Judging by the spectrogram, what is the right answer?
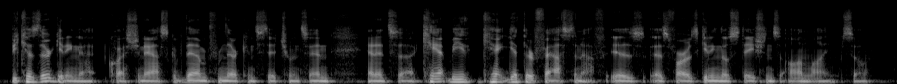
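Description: A man with an American accent, fairly low in pitch with vocal fry and very wide pitch swings, at a moderate pace with hardly any pauses, on a very clean recording with a silent background. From Idaho. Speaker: fire chief. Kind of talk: interview. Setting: studio.

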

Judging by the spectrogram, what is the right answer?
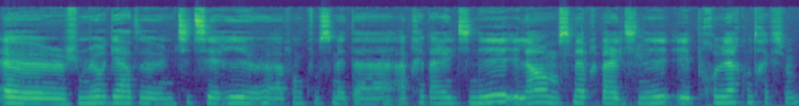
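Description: A woman at a medium pitch and moderate pace, dark and mellow in tone, flat and monotone, with big swings in loudness and hardly any pauses. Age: 20s. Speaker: journalist and mother sharing birth story. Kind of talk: testimony.

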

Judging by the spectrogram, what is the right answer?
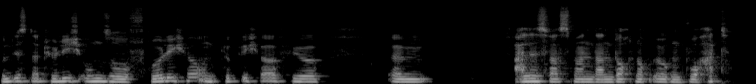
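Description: On a very clean recording with a silent background, a man with a somewhat breathy voice at medium pitch talks at a very slow pace with fairly even intonation. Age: 20s. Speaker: nursing trainee. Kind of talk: casual chat.

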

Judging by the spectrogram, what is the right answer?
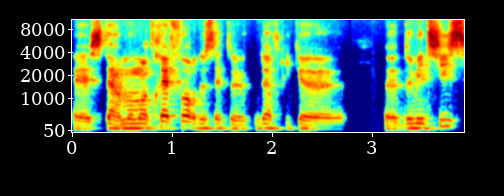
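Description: A man's somewhat breathy, dark, mellow voice at a medium pitch, very slow in pace, with ordinary pitch variation over a quiet background. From Senegalese heritage. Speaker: football journalist. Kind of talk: casual chat. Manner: halting.

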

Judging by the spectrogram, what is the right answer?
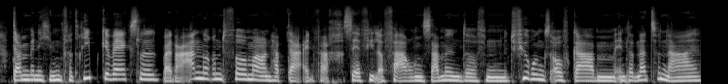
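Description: A woman's very fast, lively-toned speech with hardly any pauses. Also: medium pitch for a woman. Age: 30s. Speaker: professor. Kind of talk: interview.

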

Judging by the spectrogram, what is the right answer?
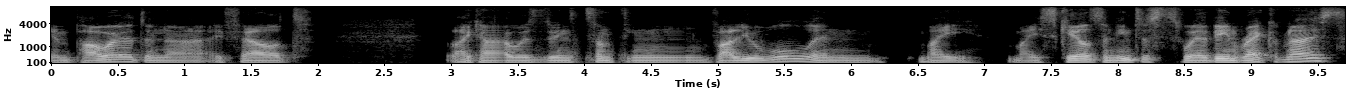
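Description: A man with a European accent talks very slowly at a fairly low pitch, on a very clean recording with a silent background. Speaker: librarian. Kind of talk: casual chat. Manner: halting.

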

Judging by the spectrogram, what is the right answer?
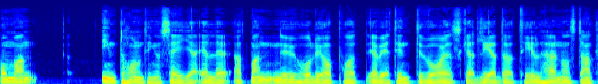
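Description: In a very clean recording with a silent background, a man's voice comes through with a dry, close sound and no echo. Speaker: podcast host. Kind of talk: casual chat. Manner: firm, clear.

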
